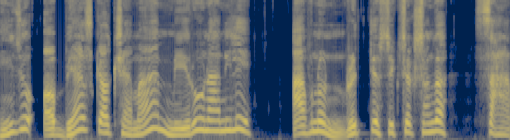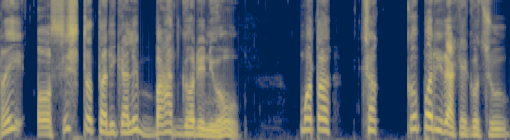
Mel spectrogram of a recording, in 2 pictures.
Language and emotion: Nepali, surprised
